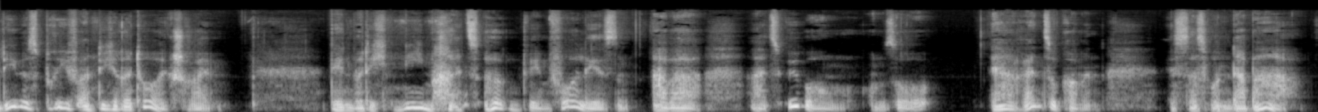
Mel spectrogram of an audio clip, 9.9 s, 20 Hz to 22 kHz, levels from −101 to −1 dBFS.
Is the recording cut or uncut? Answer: uncut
